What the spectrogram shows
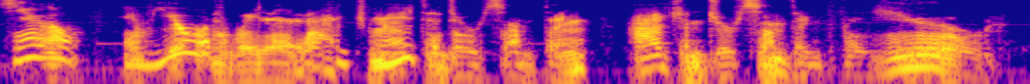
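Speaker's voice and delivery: creepy, creaky, rough, high little goblin voice. Showing a voice-acting job that needed a goblin: goblin voice. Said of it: "they needed kind of, like, a goblin voice".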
